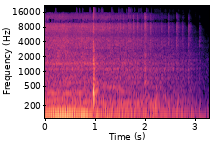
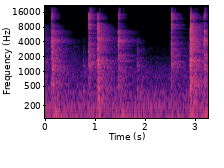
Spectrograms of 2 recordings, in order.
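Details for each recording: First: Kenmore 70 series washing machine at spin cycle with clothes loaded: low motor hum spins freely at the bottom of the agitator shaft then fades, drum and agitator not moving; broken motor coupling. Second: Newly installed lid switch on a Kenmore 70 Series top-load washing machine that would not spin, tested by hand: several crisp, sharp clicks, irregularly spaced; the lid switch actuates properly.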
